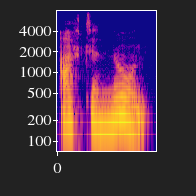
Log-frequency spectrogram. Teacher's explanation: So noon is the main stress and afternoon the secondary stress after.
